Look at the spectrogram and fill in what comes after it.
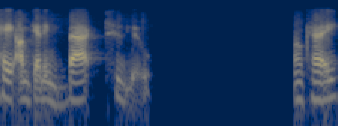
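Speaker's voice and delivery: slow, reluctant, bothered tone. Showing the team how to call back people who filled out a form, reluctant, bothered tone. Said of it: "in a tone that, like, I don't really want to be on the phone".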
